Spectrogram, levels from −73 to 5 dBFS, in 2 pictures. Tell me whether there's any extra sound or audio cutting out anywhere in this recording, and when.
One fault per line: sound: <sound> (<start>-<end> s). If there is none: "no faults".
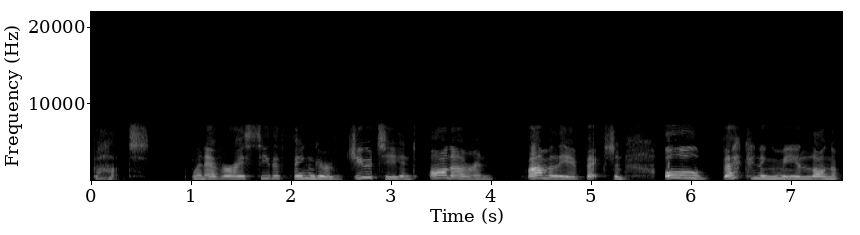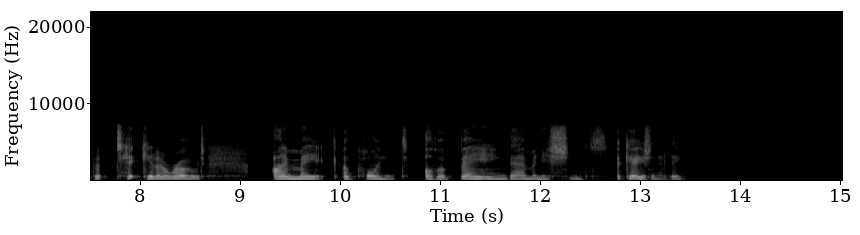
no faults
